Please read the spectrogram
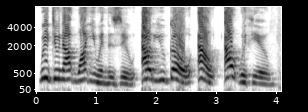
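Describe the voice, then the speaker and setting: A woman's voice: a little high, big pitch swings, measured pace, a bit bright. A woman doing stern storybook zoo folk. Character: stern zoo people turning away a creature.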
